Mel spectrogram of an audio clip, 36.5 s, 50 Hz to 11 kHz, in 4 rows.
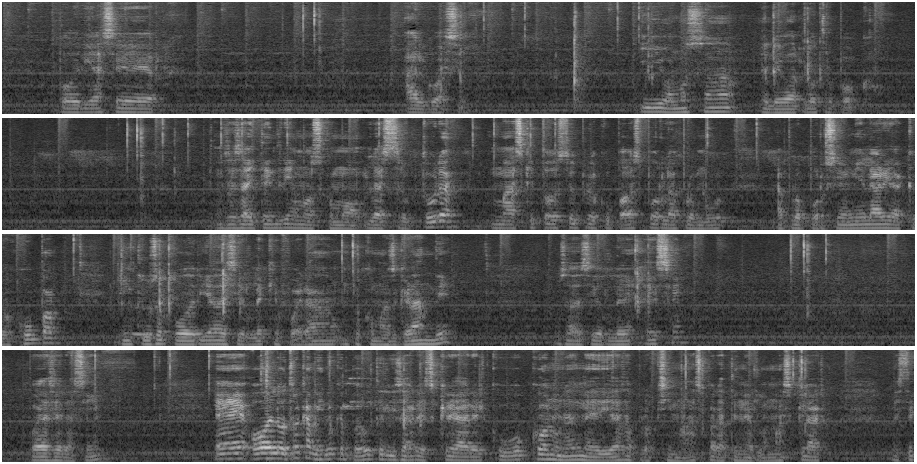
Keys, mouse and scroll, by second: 4.8-5.3 middle drag, 6.1 shift+middle click, 7.7 g, 10.7 middle drag, 11.0 scroll down 2, 11.3 shift+middle click, 12.0-12.9 middle drag, 13.8 shift+middle click, 14.4 shift+middle click, 16.3-16.7 middle drag, 17.4-19.0 middle drag, 19.8 g, 24.6 s, 26.5-28.5 middle drag, 29.0-29.5 middle drag, 29.8 scroll down 2, 30.5 Delete, 31.4 shift+a, 35.3-36.5 drag.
